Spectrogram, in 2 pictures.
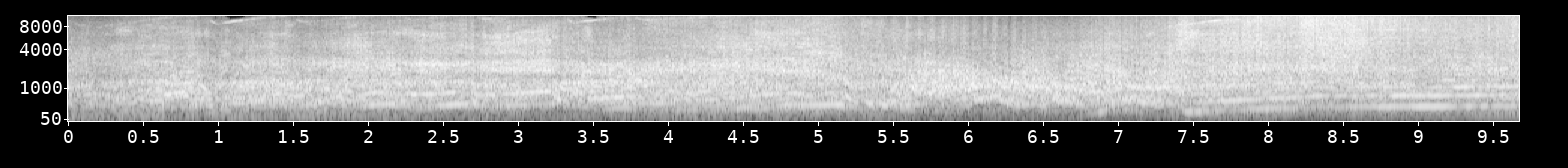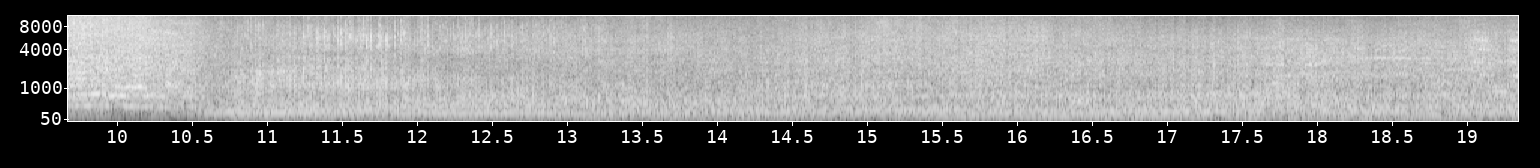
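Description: Drift car engines revving hard and up and down while the tyres spin and skid, with a long rising rev about eight seconds in; from about ten seconds a steadier, lower engine note.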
